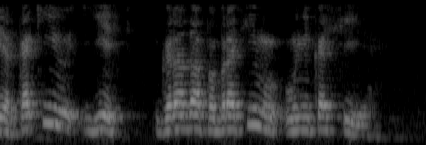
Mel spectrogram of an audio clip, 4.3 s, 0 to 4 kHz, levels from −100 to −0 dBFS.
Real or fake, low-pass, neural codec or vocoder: real; 3.6 kHz; none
